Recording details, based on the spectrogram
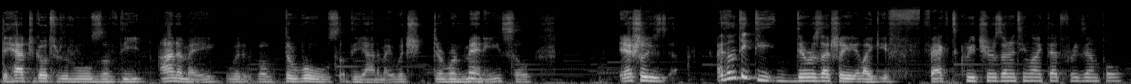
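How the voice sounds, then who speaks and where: A man's voice: mid-range voice, fairly quick, faint music behind. Hesitant man in a casual podcast. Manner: hesitant, laughing, many fillers. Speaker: podcast co-host. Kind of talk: casual chat.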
